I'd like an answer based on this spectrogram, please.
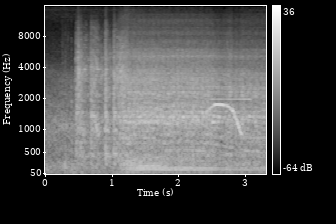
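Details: Flooded car with 51,000 miles: a few quick cranking chugs, then it catches and settles into an even idle, a clean normal start. Afterward there is a little smoke and water spraying from the exhaust.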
